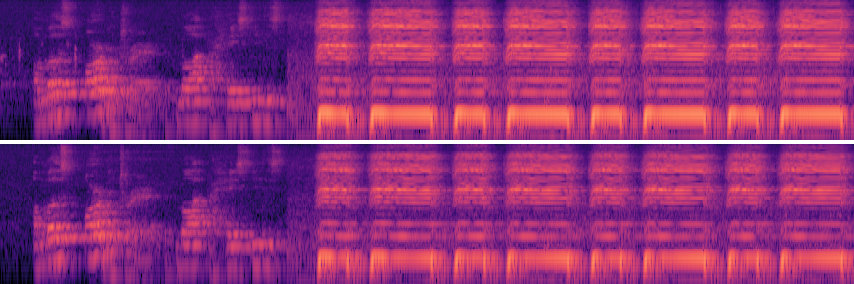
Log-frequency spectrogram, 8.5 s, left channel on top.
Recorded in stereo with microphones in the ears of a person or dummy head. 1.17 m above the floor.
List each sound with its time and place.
0.3 s a man speaking: 65° right (ahead or behind), 2.5 m; by 2.8 s 45° right (ahead or behind), 2.5 m
2.9 s a phone buzzing: 30° left (ahead or behind), 1.0 m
